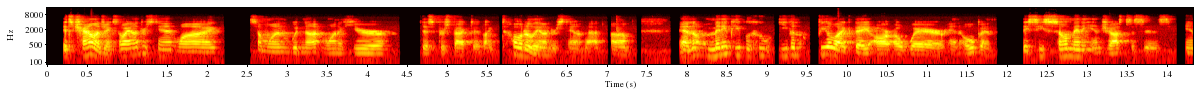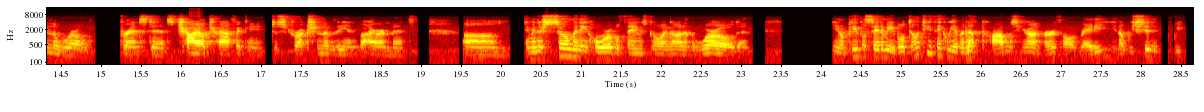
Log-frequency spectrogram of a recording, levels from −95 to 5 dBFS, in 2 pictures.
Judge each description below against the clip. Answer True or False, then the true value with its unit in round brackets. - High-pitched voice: False (115 Hz)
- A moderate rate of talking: True (170 wpm)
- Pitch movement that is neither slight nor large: True (4.5 semitones)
